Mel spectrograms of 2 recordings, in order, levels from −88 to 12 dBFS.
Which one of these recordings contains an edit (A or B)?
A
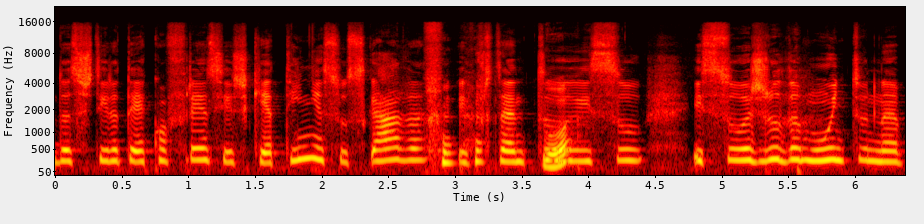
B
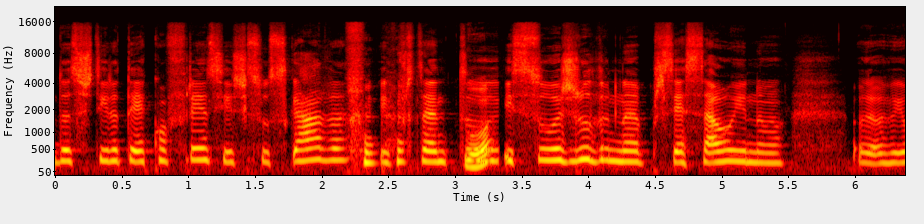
B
